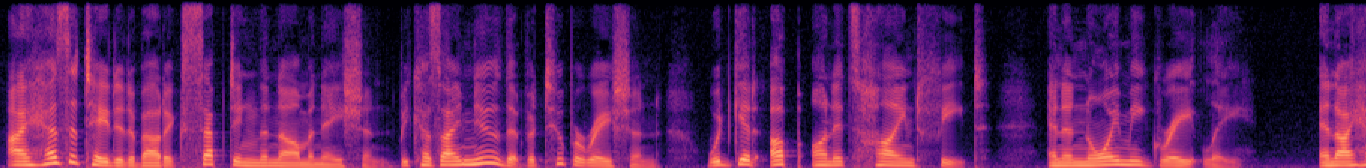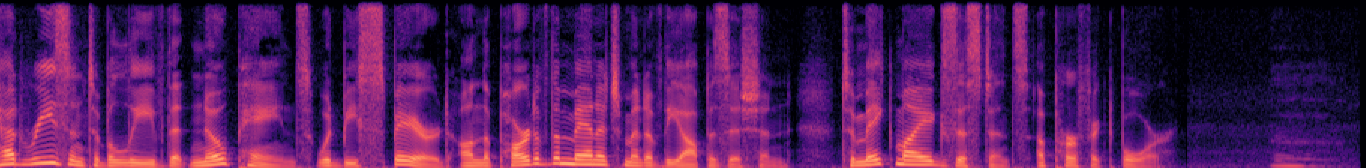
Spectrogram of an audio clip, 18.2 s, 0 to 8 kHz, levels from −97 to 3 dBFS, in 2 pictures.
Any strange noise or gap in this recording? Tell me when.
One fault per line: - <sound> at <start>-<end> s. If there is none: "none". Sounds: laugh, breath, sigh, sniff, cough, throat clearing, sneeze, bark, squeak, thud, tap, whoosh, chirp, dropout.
- sigh at 17.6-18.1 s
